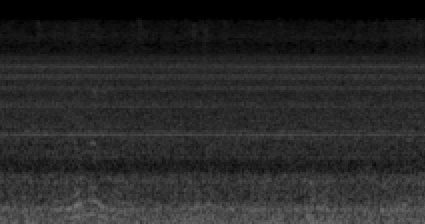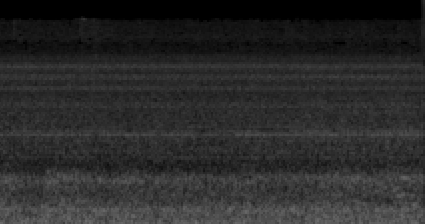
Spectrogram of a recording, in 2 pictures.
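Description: A train rumbles steadily along its rails.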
